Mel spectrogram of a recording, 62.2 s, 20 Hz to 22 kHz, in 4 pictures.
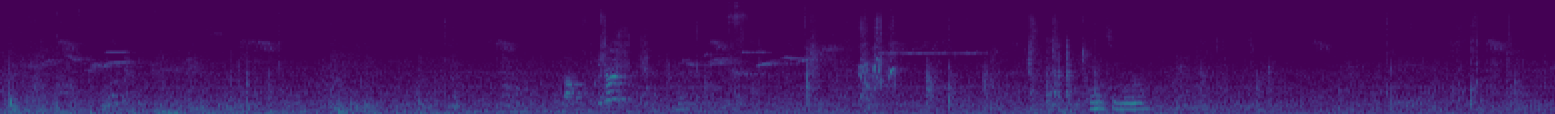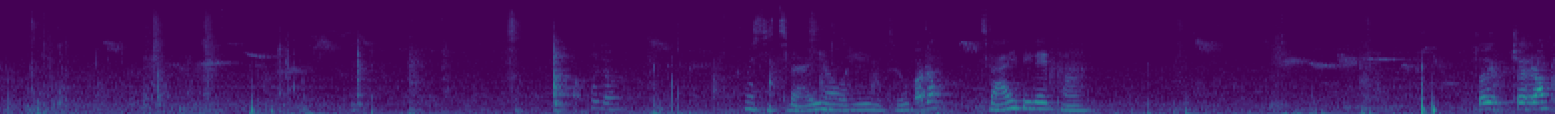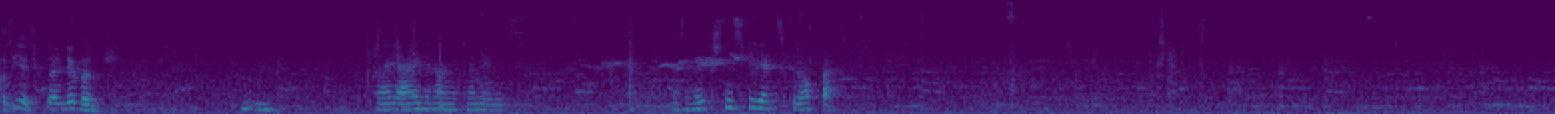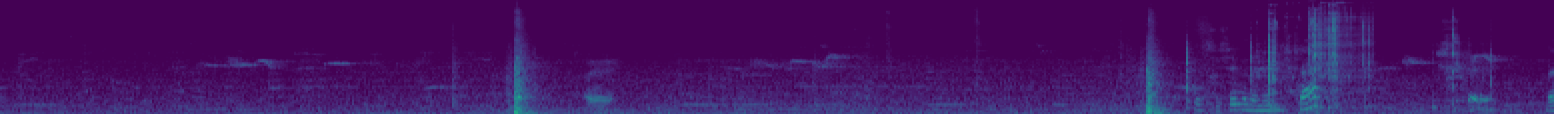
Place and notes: Bern, Marzilibahn
Marzilibahn von Bundeshaus ins Marziliquartier an der Aare, Gewichtsseilbahn, Billettbezug am Schalter
Bern, Schweiz, 10 June 2011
